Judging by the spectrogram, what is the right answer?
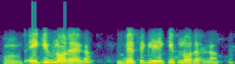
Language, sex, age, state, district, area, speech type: Urdu, male, 30-45, Uttar Pradesh, Gautam Buddha Nagar, urban, conversation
